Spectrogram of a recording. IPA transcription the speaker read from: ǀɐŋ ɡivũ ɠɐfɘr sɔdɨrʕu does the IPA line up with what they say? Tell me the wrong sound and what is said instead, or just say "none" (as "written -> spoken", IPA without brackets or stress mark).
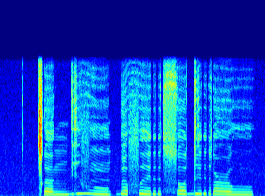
none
